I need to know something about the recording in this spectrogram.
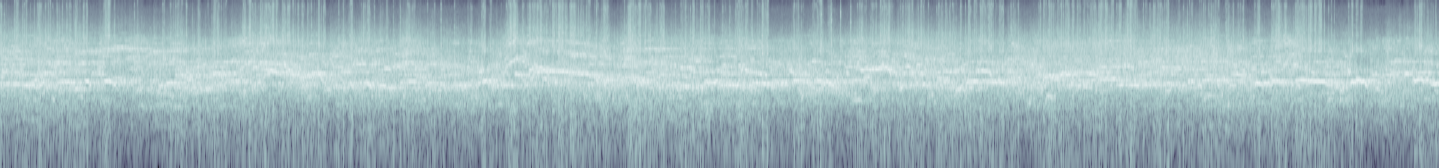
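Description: A large crowd chatters and cheers in a big echoing hall.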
